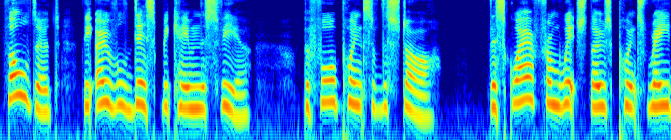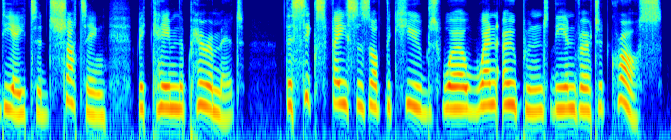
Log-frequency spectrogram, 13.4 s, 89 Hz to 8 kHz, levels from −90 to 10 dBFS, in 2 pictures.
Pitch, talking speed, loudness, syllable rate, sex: 250 Hz, 160 wpm, -19 LUFS, 5.1 syllables/s, female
